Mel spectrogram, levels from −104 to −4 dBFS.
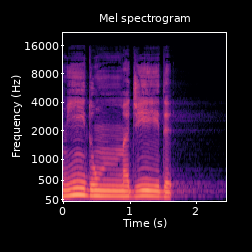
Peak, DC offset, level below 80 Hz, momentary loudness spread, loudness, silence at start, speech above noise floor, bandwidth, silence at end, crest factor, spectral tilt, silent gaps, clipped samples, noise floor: -18 dBFS; under 0.1%; -72 dBFS; 6 LU; -30 LUFS; 0 s; 38 dB; 13 kHz; 0.85 s; 12 dB; -6.5 dB/octave; none; under 0.1%; -67 dBFS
